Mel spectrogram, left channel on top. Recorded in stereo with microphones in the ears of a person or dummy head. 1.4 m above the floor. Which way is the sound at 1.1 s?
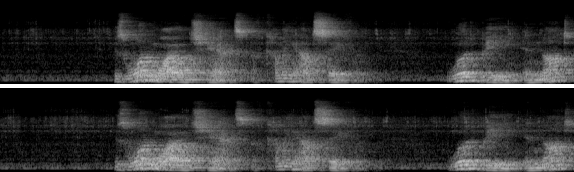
65° left (ahead or behind).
